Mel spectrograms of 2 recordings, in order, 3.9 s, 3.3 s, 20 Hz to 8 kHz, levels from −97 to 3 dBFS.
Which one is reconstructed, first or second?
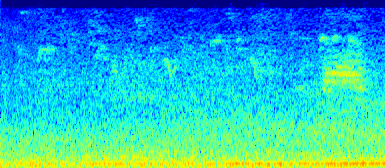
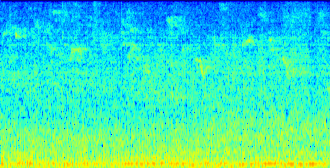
second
